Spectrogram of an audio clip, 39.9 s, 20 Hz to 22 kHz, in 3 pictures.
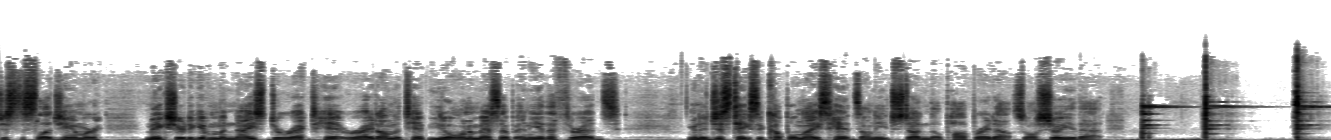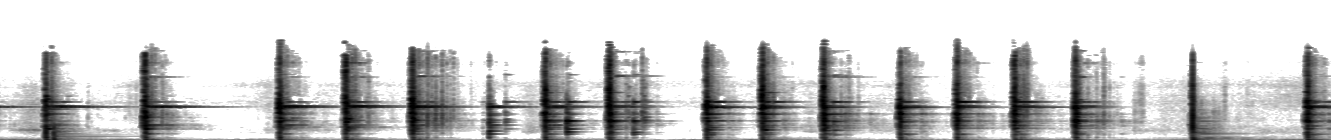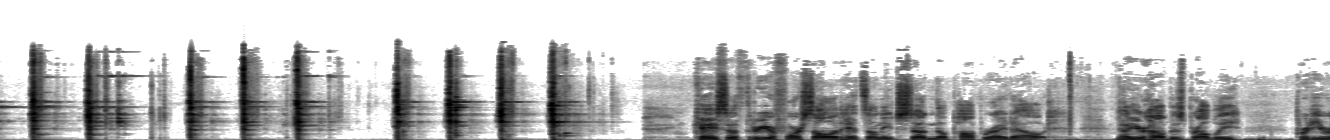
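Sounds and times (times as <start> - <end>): sledgehammer blows on metal: 11.3 - 15.2, 16.0 - 24.5, 25.2 - 30.0, 30.6 - 32.7.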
